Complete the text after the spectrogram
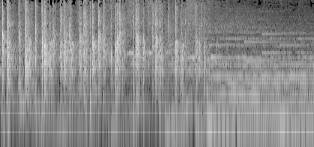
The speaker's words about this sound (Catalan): Un aplaudiment per tots. Gràcies.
